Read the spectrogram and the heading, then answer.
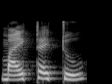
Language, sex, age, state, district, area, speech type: Bengali, female, 18-30, West Bengal, South 24 Parganas, rural, spontaneous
